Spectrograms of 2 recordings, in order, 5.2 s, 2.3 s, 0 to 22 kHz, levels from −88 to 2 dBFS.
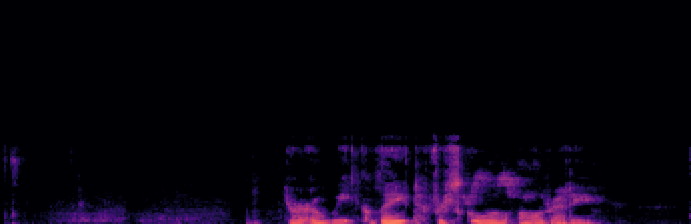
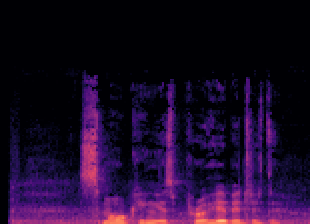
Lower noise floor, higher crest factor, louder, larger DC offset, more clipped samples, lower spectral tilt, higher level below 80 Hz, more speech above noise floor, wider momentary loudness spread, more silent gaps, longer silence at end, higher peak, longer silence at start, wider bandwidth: first, -78 dBFS vs -46 dBFS; about the same, 20 dB vs 18 dB; second, -34 LUFS vs -25 LUFS; neither; neither; about the same, -7 dB/octave vs -6 dB/octave; second, -72 dBFS vs -62 dBFS; first, 45 dB vs 21 dB; about the same, 13 LU vs 13 LU; neither; first, 0.7 s vs 0.1 s; second, -18 dBFS vs -10 dBFS; about the same, 0.1 s vs 0.1 s; second, 8.8 kHz vs 14.5 kHz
